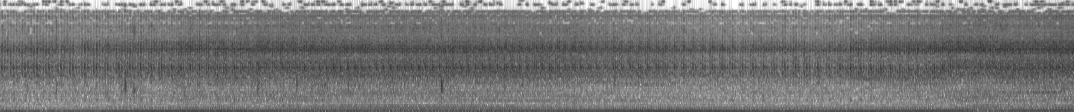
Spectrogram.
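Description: A car engine runs with a low, steady hum.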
